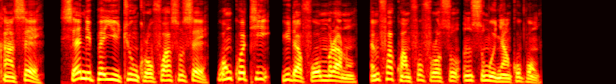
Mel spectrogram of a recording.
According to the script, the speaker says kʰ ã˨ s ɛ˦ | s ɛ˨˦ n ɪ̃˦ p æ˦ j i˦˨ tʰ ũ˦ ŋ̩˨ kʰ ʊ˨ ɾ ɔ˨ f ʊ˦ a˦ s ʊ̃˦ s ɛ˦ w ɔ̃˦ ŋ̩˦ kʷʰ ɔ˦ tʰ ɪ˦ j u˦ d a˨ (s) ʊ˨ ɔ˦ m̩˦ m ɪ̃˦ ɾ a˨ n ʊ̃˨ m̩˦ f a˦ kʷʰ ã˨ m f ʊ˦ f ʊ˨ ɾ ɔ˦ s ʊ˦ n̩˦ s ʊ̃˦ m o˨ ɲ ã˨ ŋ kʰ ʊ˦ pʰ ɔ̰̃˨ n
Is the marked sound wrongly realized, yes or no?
yes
